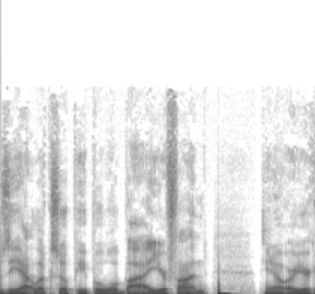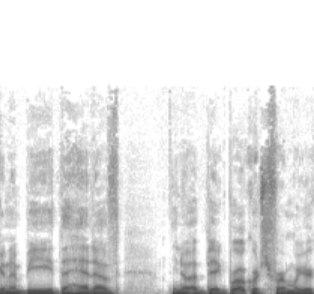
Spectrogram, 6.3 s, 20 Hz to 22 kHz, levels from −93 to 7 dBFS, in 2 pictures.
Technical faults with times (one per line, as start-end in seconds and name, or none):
2.18-2.34 phantom power thump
